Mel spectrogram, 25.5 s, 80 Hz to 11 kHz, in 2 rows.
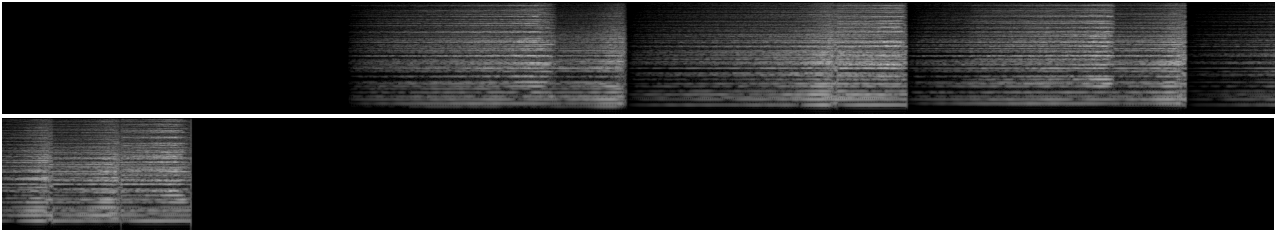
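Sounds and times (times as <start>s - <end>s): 
reverse strings melody loop in G sharp minor: 3.8s - 11.8s, 12.4s - 14.6s.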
